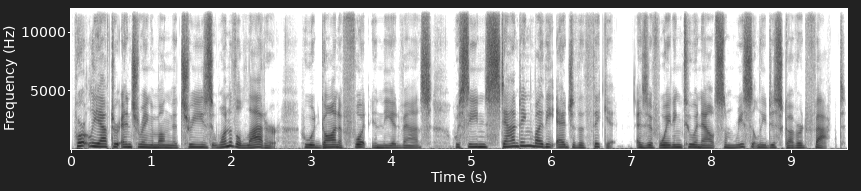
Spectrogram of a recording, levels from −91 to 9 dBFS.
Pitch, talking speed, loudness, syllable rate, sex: 195 Hz, 215 wpm, -18 LUFS, 6.4 syllables/s, female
